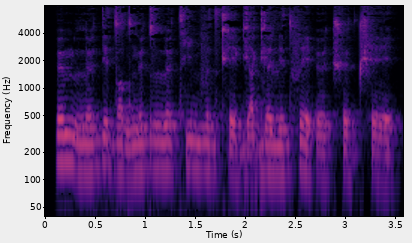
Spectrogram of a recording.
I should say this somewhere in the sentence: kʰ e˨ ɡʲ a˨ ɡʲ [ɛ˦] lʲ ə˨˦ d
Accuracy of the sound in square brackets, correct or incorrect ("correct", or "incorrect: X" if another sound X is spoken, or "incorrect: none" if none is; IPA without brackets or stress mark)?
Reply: incorrect: ɜ˦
